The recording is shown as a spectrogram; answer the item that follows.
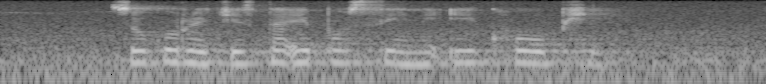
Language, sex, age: Zulu, female, 24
